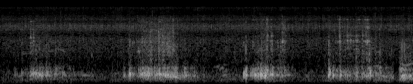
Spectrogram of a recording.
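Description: Gravel being pushed across a perforated metal sieve sheet: four gritty, crunching scrapes in a steady rhythm, close and moderately loud, with brief pauses between strokes.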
